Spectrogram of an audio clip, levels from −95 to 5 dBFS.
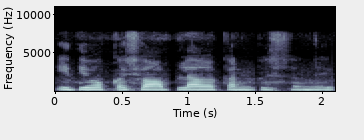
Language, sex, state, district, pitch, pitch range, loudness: Telugu, female, Telangana, Hyderabad, 225 Hz, 220-235 Hz, -18 LUFS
